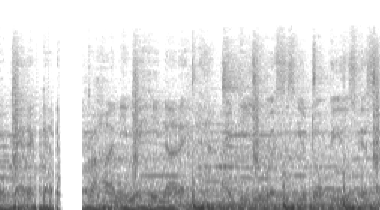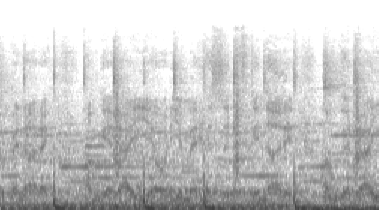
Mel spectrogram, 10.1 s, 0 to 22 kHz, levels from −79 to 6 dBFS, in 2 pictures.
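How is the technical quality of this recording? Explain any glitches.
The recording is marred by two connected network faults near its start.

From 0.47 to 0.76 s there is repeated packet loss, heard as robotic sound. Four short holes, the longest 39 ms, are each patched by extending the preceding sound, so about 37% of that stretch is filler. It sounds choppy, with pieces missing. A spectrogram shows smeared, repeated frames broken by small notches.

Right after, from 0.78 to 1.12 s, comes a long network dropout. About 320 ms of audio never arrives, most likely because the connection stalled. A brief buzzy continuation fades into roughly 250 ms of silence before the sound resumes with that portion gone. The waveform shows a decaying tail, then a flat gap.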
